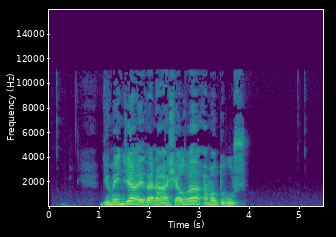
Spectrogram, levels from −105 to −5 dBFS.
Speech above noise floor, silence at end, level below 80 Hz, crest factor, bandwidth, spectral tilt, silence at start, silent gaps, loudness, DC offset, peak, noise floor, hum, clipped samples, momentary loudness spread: 57 dB; 1.65 s; -64 dBFS; 18 dB; 11.5 kHz; -6 dB/octave; 1 s; none; -23 LUFS; under 0.1%; -8 dBFS; -80 dBFS; none; under 0.1%; 10 LU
